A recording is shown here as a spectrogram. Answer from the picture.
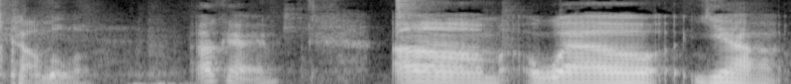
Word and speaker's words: Kamala: were saying that oh it has to be Kamala and that gave me a littlea or is it Kamala how do you pronounce it what's the proper way to pronounce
